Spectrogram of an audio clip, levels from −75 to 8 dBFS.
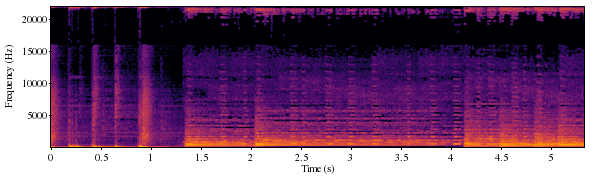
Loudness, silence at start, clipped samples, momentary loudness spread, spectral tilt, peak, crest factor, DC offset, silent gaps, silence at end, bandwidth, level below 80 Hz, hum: -17 LUFS; 0 s; under 0.1%; 8 LU; -5.5 dB/octave; 0 dBFS; 16 dB; under 0.1%; none; 0 s; over 20 kHz; -24 dBFS; none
